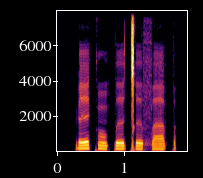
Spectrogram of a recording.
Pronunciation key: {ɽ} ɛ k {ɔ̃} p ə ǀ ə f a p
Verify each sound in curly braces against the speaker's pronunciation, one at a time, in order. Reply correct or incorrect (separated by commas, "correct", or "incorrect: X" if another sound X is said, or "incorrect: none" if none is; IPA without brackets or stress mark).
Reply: correct, correct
